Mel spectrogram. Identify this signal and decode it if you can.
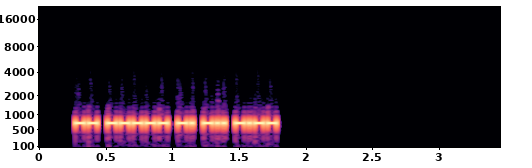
Morse code, heard as a keyed tone, about 47 wpm, 700 Hz. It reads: M0NDY
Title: DXCC-100 Call Signs - 5 Characters - Repeated 3x - 50wpm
